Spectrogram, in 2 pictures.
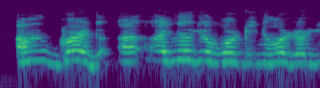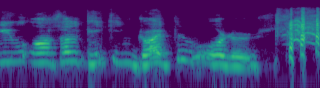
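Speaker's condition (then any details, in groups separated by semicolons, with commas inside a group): Cerebral palsy; since birth, born not breathing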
